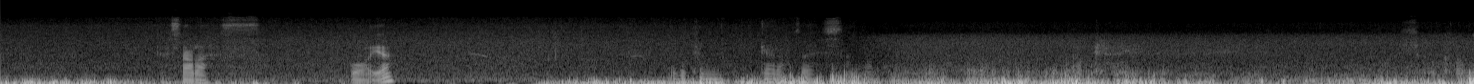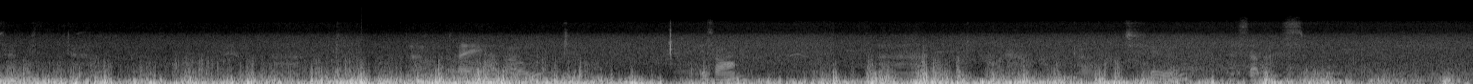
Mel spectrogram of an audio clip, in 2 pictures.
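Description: Strong wind gusts and rumbles outdoors.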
